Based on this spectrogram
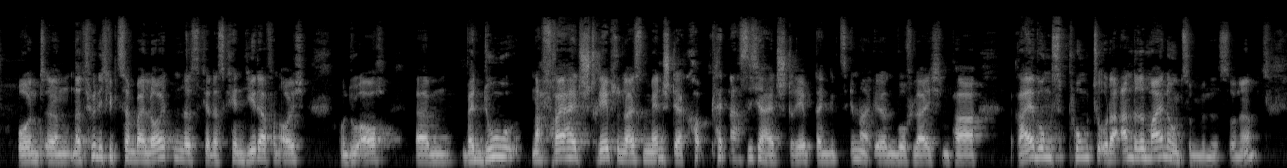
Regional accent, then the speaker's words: North Rhine-Westphalia, Germany; Du siehst, ich komme nicht von hier, ne? Ich komme aus dem Ruhrpott.

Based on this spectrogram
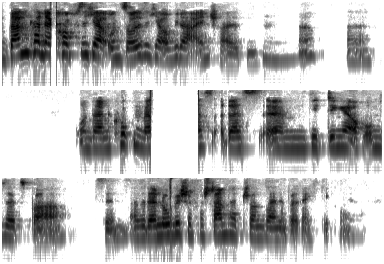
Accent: Rothenburg, Bavaria, Germany; Weil ich bin ja in Rothenburg geboren und lebe hier ja schon immer.

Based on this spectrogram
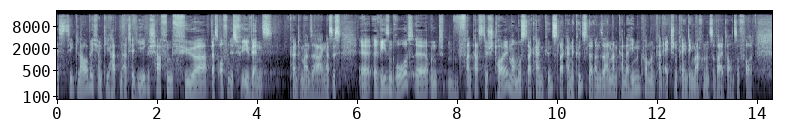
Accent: Bielefeld, North Rhine-Westphalia, Germany; Ja, ich komme nämlich auch aus Bielefeld tatsächlich.

